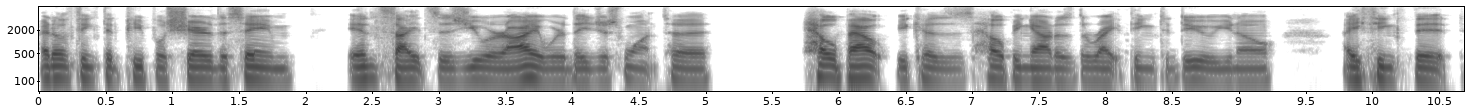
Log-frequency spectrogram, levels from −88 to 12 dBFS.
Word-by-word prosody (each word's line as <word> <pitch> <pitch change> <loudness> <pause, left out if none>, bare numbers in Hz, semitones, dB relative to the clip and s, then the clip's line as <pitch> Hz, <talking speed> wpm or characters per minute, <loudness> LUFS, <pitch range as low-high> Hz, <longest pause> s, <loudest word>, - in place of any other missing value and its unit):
I 120 - +3
don't 125 -1 +2
think 120 -2 -3
that 120 -3 -4
people 115 -2 -3
share 115 +1 +3
the 110 - -3
same 110 -3 +1 0.4
insights 115 -2 +1
as 105 -1 -3
you 115 -1 0
or 105 -1 +2
I 115 +3 +7
where 105 0 -3
they 105 0 -3
just 105 0 -5
want 110 -4 -7
to 105 -2 -2 0.7
help 125 -2 +3
out 120 -1 +7
because 105 -3 -5
helping 115 -2 -1
out 110 -1 +4
is 105 -1 -5
the 110 0 -6
right 105 -2 -1
thing 105 -2 -7
to - - -14
do, 110 +1 -5
you 105 -2 -3
know? 105 0 -5 0.5
I 110 - +3
think 110 -2 -3
that, 110 -2 +2
110 Hz, 190 wpm, -24 LUFS, 105-115 Hz, 0.7 s, I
